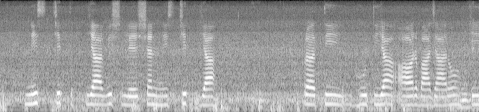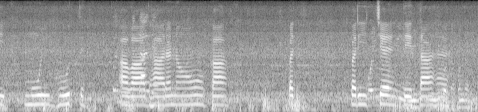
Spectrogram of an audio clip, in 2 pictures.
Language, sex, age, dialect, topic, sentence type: Hindi, female, 18-24, Hindustani Malvi Khadi Boli, banking, statement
